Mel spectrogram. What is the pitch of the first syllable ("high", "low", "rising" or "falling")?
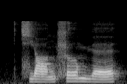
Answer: rising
